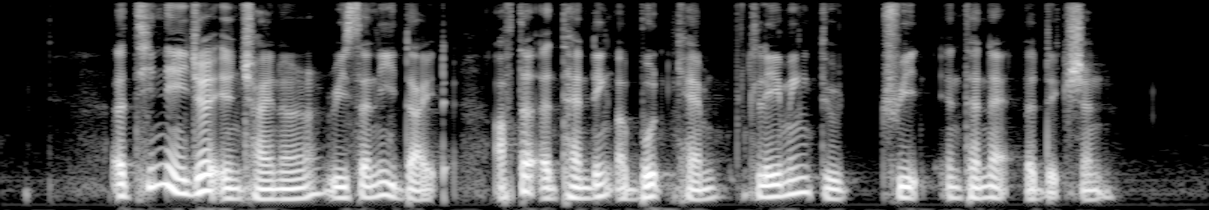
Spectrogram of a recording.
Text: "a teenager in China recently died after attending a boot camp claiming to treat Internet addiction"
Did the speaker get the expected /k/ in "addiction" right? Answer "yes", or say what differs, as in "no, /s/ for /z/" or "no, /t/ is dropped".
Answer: yes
